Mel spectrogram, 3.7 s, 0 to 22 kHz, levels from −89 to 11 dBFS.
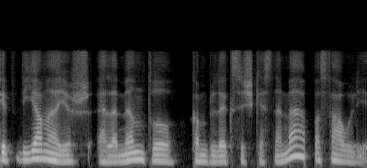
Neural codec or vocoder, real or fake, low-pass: codec, 16 kHz, 0.3 kbps, FocalCodec; fake; 7.2 kHz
